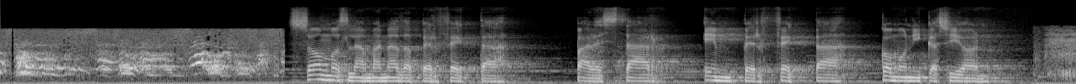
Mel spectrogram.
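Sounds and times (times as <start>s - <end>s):
dog barking and yipping: 0.0s - 2.9s
speech: 3.1s - 5.2s, 5.8s - 10.1s.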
